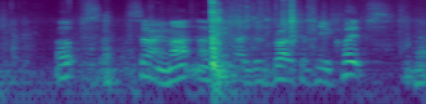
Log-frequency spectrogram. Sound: rattling

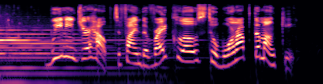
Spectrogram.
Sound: none

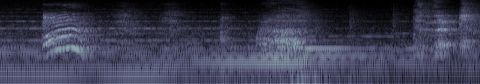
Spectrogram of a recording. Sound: breathes heavily; coughs

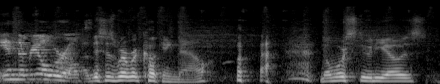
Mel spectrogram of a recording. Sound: laughs

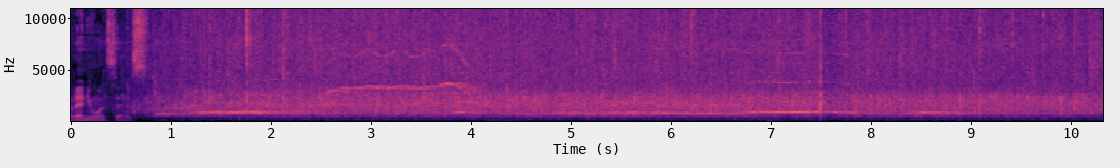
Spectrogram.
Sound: applause

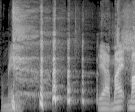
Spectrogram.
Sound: laughs

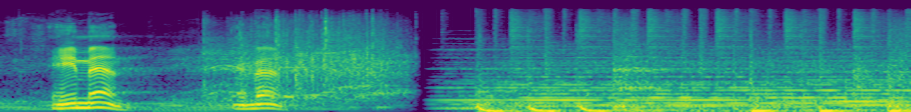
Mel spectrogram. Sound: applause

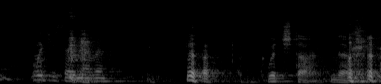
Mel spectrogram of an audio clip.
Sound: laughter

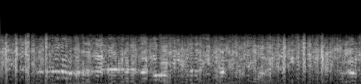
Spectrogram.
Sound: applause

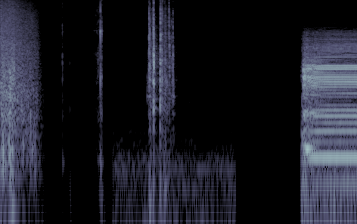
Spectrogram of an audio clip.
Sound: camera bag opening sounds; shutter sound; obnoxious buzzer

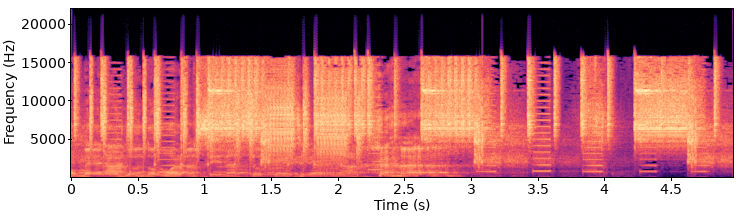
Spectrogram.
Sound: chuckle

